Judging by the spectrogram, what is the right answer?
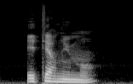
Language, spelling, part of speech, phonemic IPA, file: French, éternuement, noun, /e.tɛʁ.ny.mɑ̃/, Fr-éternuement.ogg
- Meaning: sneeze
